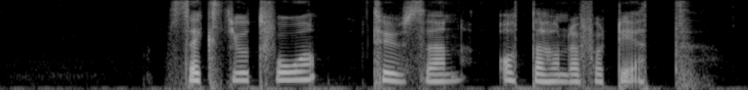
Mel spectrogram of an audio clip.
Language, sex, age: Swedish, female, 32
